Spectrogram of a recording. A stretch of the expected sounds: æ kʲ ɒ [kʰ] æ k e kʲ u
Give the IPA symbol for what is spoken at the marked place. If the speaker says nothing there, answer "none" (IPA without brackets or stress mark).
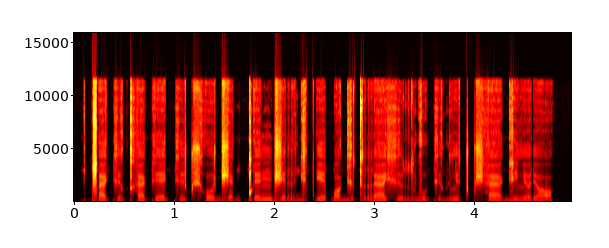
kʰ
